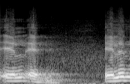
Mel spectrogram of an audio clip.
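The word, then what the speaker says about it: ln: আমরা অনেকেই এটাকে লন বলে বেশি অভ্যস্ত, আমরা বলি লন এক্স প্লাস 1, আসলে লন না, এটাকে তোমরা ক্লিয়ারলি উচ্চারণ করবে হচ্ছে এল এন উচ্চারণ করা হচ্ছে সঠিক নিয়ম।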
